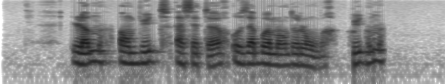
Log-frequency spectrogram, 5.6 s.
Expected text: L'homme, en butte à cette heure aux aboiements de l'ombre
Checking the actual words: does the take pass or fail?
fail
